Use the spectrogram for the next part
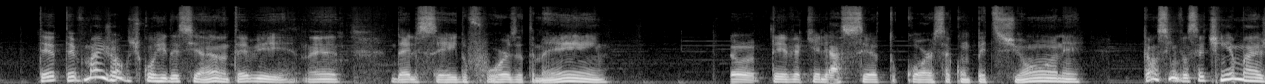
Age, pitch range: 40-59, 110-155 Hz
